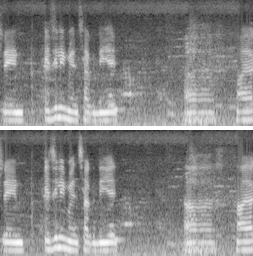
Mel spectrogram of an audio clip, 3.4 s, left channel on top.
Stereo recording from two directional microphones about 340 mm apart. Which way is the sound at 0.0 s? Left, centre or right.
Centre.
